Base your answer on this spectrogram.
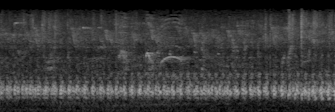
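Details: Cane toads calling in the wild Pantanal of Brazil: a continuous rapid pulsed trill at middle pitch dominates, with a few faint wavering whistles and soft background noise.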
